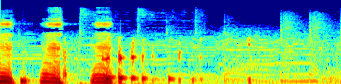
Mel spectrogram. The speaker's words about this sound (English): okay, okay, you need to stop burping.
